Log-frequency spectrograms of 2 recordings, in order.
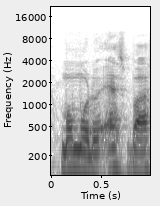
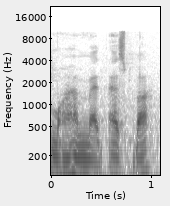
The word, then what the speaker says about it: Mohammed Esba: call him Modu Esba, sometimes you call him different names. So I think it's simple when we call you MS Ba. You are welcome. Yeah, I think it's not difficult. It's just Mohammed Esba.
